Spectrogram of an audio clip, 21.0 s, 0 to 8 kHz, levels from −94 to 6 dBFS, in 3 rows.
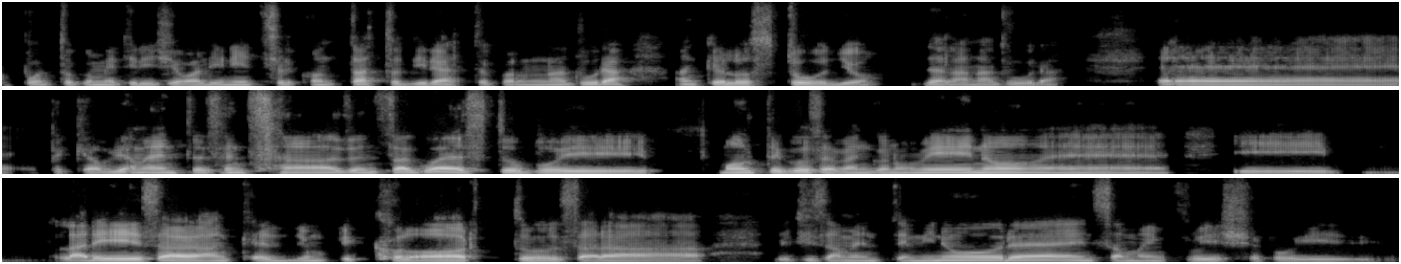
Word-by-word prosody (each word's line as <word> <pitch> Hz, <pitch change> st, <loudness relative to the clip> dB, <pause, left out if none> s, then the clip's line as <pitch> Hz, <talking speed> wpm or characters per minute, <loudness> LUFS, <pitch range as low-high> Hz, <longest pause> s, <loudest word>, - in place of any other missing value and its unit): appunto, -, -, -7 dB
come 90 Hz, -2 st, -4 dB
ti -, -, -7 dB
dicevo 85 Hz, 0 st, -3 dB
all'inizio, 85 Hz, +1 st, -4 dB
il -, -, -11 dB
contatto -, -, -2 dB
diretto -, -, -3 dB
con -, -, -6 dB
la 85 Hz, -, -8 dB
natura- 110 Hz, +6 st, 0 dB, 0.2 s
anche 105 Hz, -2 st, -1 dB
lo 90 Hz, 0 st, +2 dB
studio 80 Hz, -1 st, -2 dB
della 80 Hz, -, -4 dB
natura, 80 Hz, +1 st, -8 dB, 0.4 s
ehm, 80 Hz, -2 st, -2 dB, 0.2 s
perché, -, -, -8 dB
ovviamente, 90 Hz, +1 st, 0 dB
senza 90 Hz, -1 st, 0 dB
senza 95 Hz, -1 st, +3 dB
questo 95 Hz, -1 st, +4 dB
poi 85 Hz, -2 st, +2 dB, 0.3 s
molte 90 Hz, 0 st, +3 dB
cose 90 Hz, 0 st, +3 dB
vengono 85 Hz, +1 st, -2 dB
meno, 95 Hz, -1 st, +3 dB
ehm, 80 Hz, -1 st, -5 dB, 0.3 s
i 80 Hz, 0 st, -4 dB, 0.6 s
la -, -, +4 dB
resa 90 Hz, -1 st, +7 dB
anche 85 Hz, -1 st, -2 dB
di -, -, -7 dB
un 85 Hz, -2 st, -6 dB
piccolo -, -, -2 dB
orto 85 Hz, +1 st, +3 dB
sarà 80 Hz, -1 st, 0 dB, 0.4 s
decisamente 85 Hz, 0 st, -7 dB
minore 100 Hz, +1 st, +3 dB
e, 90 Hz, -, -1 dB
insomma, 85 Hz, -2 st, -5 dB
influisce 85 Hz, 0 st, -7 dB
poi 80 Hz, -1 st, -8 dB
85 Hz, 125 wpm, -28 LUFS, 80-90 Hz, 0.6 s, resa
